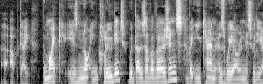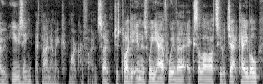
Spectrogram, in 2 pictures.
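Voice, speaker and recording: A man's voice: on the low side, a little fast, hardly any pauses, darkish tone. A man presenting a casual, chatty product demonstration in an informal way.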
